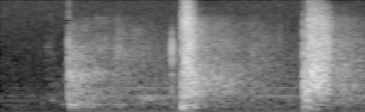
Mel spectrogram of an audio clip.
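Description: door being closed

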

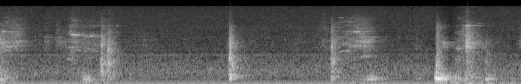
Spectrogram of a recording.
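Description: door being opened

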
